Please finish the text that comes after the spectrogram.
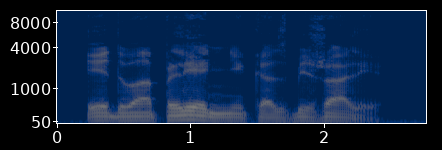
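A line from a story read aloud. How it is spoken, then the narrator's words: Grim conclusion. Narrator (Russian): мрачно закончил Инген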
